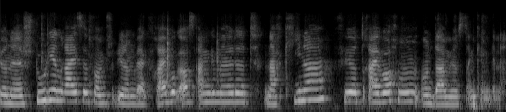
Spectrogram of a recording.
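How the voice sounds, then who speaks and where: This woman has a normal speaking voice, fairly high in pitch, with ordinary pitch variation. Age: 20s. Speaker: travel blogger, student. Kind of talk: casual chat.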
